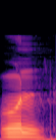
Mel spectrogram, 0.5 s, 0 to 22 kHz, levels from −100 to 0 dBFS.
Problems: none marked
